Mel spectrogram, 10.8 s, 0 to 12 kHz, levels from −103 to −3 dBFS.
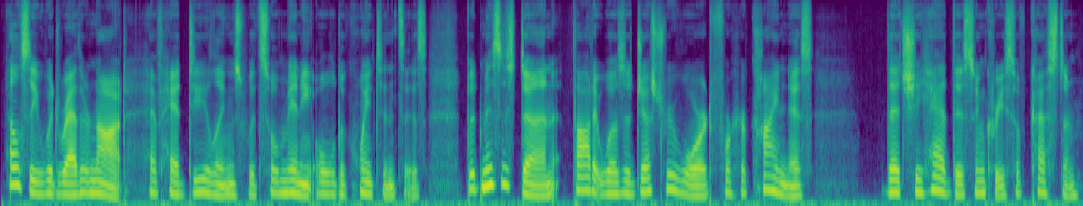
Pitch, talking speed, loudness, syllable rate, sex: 155 Hz, 170 wpm, -21 LUFS, 4.6 syllables/s, female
